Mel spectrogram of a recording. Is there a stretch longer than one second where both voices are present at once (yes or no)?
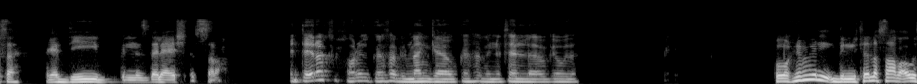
no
